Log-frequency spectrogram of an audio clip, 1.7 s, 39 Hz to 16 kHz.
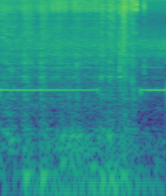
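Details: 2003 Jeep Grand Cherokee 4.0 with P0505 idle air control circuit code: uneven starter thumps under a steady warning chime, engine never catches; crank-no-start, with a failed idle air control valve suspected, not confirmed.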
